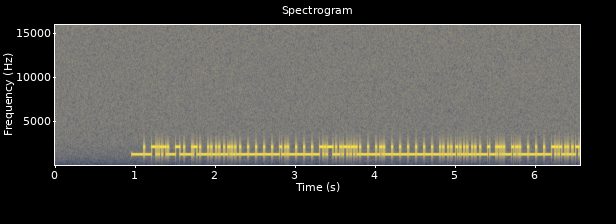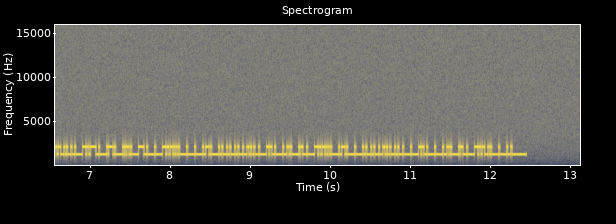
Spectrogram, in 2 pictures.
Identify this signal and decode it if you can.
RTTY (75 baud, 850 Hz shift), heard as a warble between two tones, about 1700 Hz centre. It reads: OZ7C TU LU0VDI CQ CQ TEST RA7LUB RA7LUB CQ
